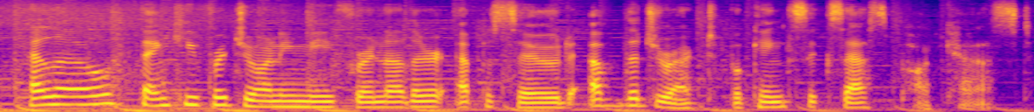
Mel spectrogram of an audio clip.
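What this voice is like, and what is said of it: Congested, sick-sounding voice. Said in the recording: “I just have the tail end of this terrible cold, so I'm sure you can hear it in my voice”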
